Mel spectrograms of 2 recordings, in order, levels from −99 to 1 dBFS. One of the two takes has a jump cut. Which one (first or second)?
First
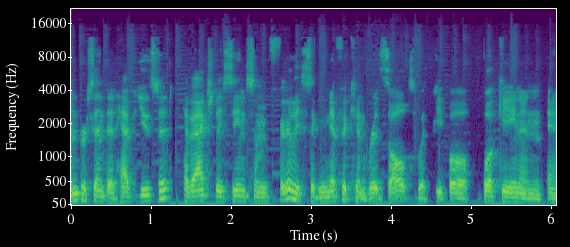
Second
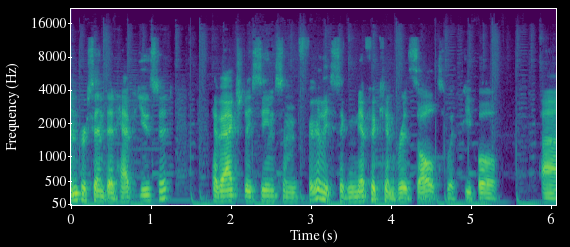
first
